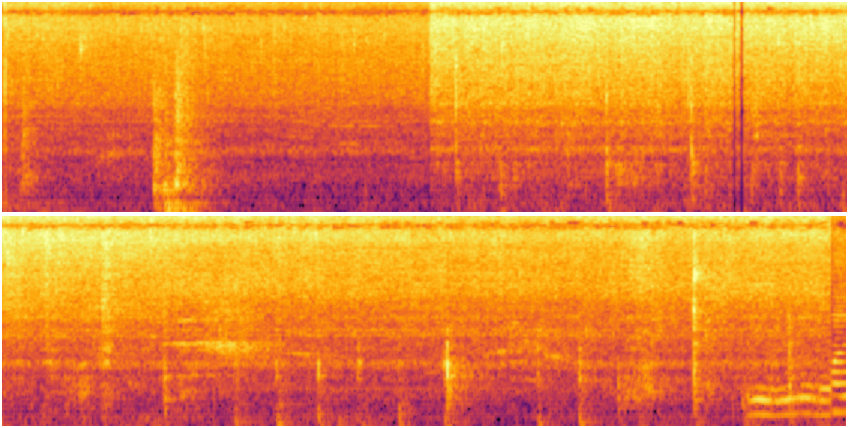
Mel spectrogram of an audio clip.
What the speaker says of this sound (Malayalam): ഉള്ളി ഇട്ടൊന്ന് നന്നായിട്ടൊന്ന് വഴറ്റണം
